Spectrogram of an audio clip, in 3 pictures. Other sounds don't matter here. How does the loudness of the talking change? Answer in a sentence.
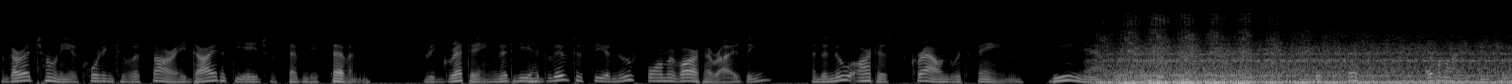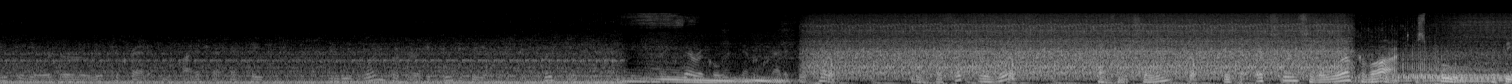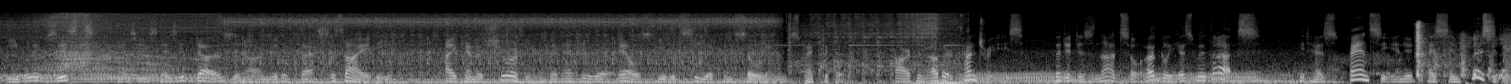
The loudness of the talking goes up.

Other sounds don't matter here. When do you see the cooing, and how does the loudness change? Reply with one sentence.
You can't hear the cooing here.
